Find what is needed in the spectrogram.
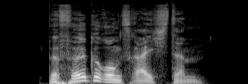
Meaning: strong dative masculine/neuter singular superlative degree of bevölkerungsreich
- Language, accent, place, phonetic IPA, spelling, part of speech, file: German, Germany, Berlin, [bəˈfœlkəʁʊŋsˌʁaɪ̯çstəm], bevölkerungsreichstem, adjective, De-bevölkerungsreichstem.ogg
